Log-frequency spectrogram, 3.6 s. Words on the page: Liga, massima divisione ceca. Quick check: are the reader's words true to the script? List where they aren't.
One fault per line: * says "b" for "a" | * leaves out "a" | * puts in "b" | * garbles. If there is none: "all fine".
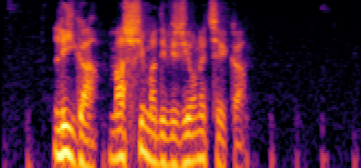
all fine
